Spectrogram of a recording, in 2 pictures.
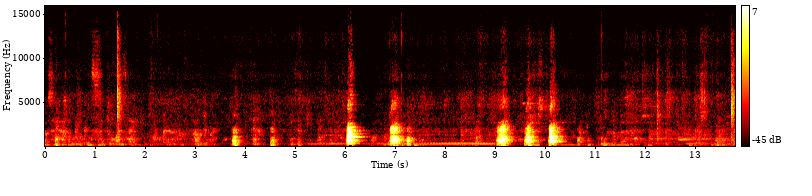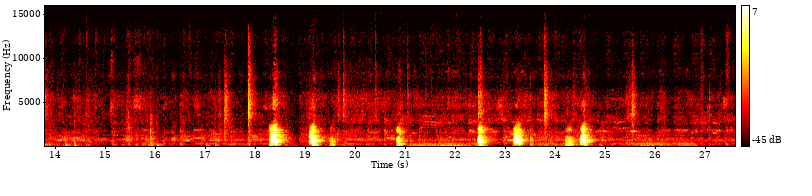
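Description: Basset hounds barking in play: short, loud barks in two runs, one from about six to ten seconds in and another from about eighteen seconds on. Faint music runs underneath.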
